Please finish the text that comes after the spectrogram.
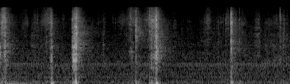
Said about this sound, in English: Thank you. May I have some more cards, please?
